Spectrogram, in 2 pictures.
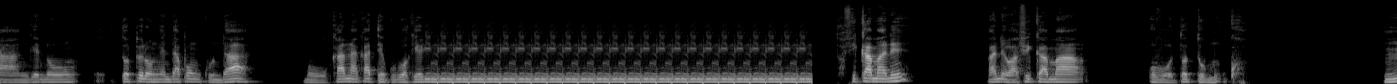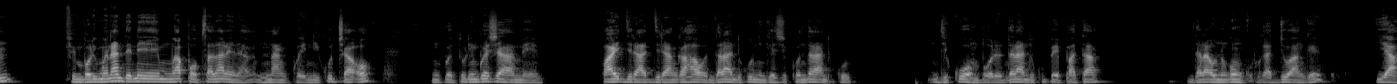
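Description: From 4.38 s to 8.12 s the speech is caught in a broken-record loop: a single fragment of about 156 ms repeats back to back 24 times, giving a rapid, mechanical stutter at roughly six repetitions per second. The likely cause is a stall in the player, encoder or stream, which kept re-sending the last buffered piece instead of new audio. Whatever should have been heard during those 3.7 seconds is missing.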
